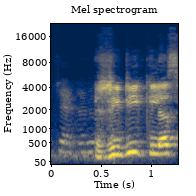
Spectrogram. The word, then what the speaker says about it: ridiculous: रिडिकुलस, ridiculous is the proper pronunciation.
